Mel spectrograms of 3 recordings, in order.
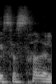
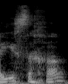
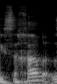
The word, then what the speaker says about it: יששכר: לא יששכר אלא יששכר, כתוב יסס... שני סין אבל מבטאים פעם אחת, ההחלטה בסוף לבטא את זה יששכר, זבולון ודינה.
